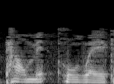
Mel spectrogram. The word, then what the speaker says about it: palmitoleic: That's one of the neatest benefits of palmitoleic acid. Palmitoleic is spelled P-A-L-P-A-L-M-O-L-E-I-C, palmitoleic acid.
